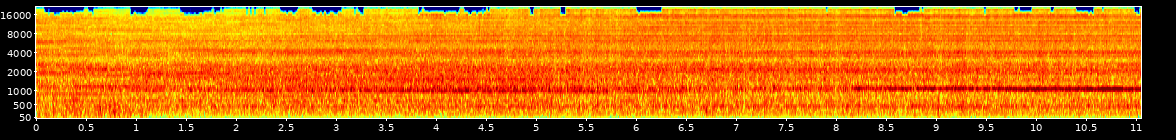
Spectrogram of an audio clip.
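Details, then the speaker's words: 2017 Subaru Forester, about 20k miles, idling: harsh, hissing whir from the AC compressor that grows louder; AC not cooling, dealership found bad condenser, replaced under service program. "see the noise is getting louder and louder this from the compressor for sure so out here the noise is pretty loud"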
